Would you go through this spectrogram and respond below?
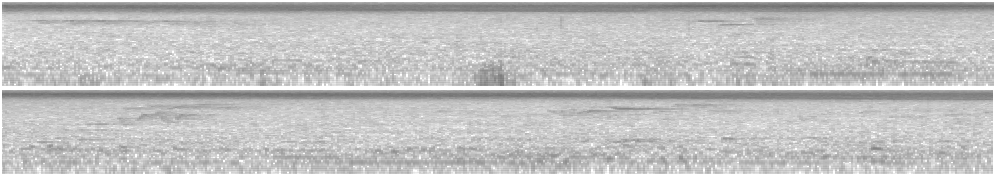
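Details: Summer cicada chorus in the bamboo grove of Hokokuji temple, Kamakura, Japan, looped from a cut recording: a steady, very high shrill hiss fills the whole clip, with faint higher chirps over it and a low thump near four seconds.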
